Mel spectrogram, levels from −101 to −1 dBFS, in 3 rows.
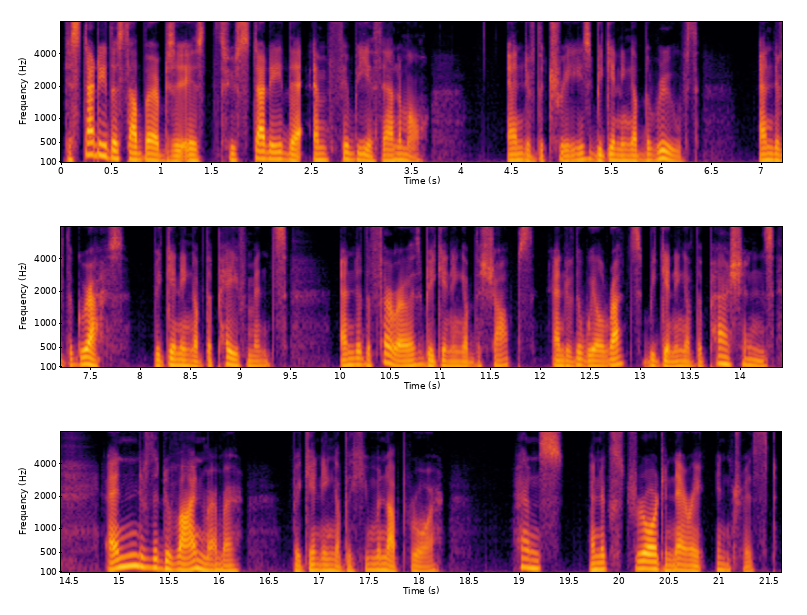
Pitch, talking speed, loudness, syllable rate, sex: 125 Hz, 160 wpm, -22 LUFS, 5.2 syllables/s, female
